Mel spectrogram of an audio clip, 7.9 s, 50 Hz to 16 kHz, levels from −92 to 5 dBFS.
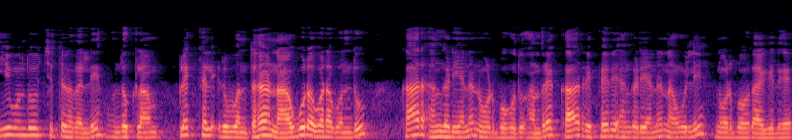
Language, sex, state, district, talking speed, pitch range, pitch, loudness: Kannada, male, Karnataka, Bijapur, 135 wpm, 125-170 Hz, 135 Hz, -16 LUFS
